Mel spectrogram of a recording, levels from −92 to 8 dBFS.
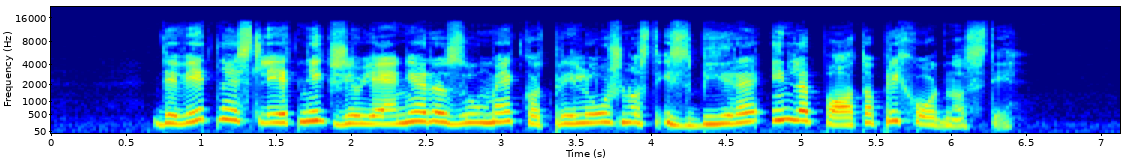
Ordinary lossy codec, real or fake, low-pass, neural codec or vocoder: none; real; 14.4 kHz; none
